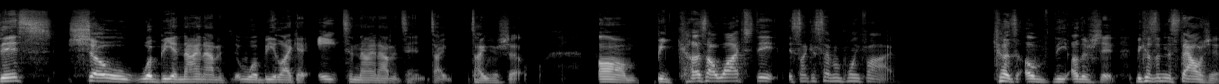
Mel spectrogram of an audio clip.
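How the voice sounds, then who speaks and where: In an American accent, the speaker talks at a moderate pace with an animated tone and big swings in loudness on a very clean recording with a silent background. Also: man, medium pitch for a man, lively intonation. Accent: Philadelphia accent, comes and goes. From US, Philadelphia. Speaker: podcaster reviewing TV shows. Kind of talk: casual solo podcast talk. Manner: animated, repetitive stammering.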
